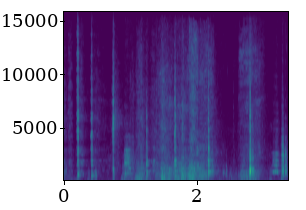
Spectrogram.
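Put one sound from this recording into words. A man slurps noodles loudly up close.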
